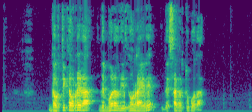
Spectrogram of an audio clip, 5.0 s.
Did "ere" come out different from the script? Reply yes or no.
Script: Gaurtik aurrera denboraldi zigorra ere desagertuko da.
no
